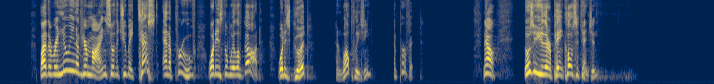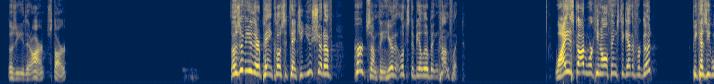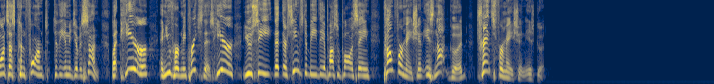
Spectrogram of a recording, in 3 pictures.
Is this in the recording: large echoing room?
yes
